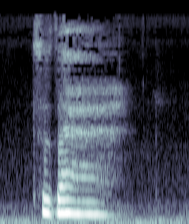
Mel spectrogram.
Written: tsëda

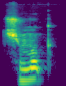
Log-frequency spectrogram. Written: chmuk

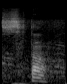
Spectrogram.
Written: si.tan

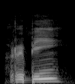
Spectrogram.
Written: rwbiñ

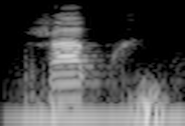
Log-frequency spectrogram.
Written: zhacw

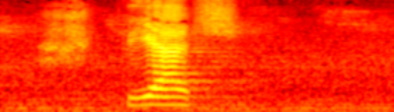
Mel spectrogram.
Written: xtiazh

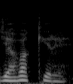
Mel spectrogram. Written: avakir

